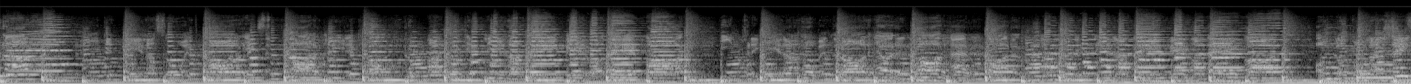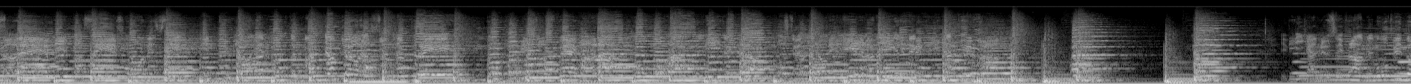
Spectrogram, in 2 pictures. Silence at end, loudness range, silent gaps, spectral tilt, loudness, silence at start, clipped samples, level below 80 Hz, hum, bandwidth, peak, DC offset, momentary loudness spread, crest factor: 0 s; 2 LU; none; -5 dB/octave; -18 LUFS; 0 s; under 0.1%; -34 dBFS; none; 16.5 kHz; -2 dBFS; 8%; 5 LU; 16 dB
